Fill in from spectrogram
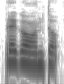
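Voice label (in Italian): "pregonto", lingua sarda, fem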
